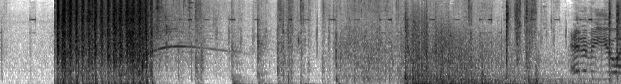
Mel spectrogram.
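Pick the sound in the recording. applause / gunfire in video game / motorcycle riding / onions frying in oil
gunfire in video game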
